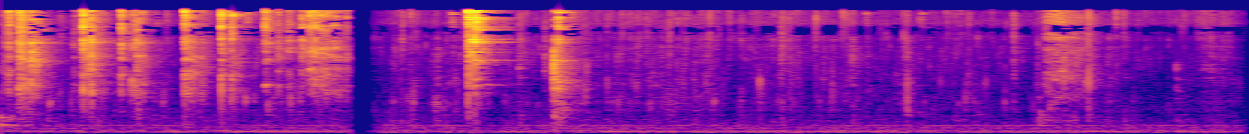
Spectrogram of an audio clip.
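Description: Metal spoon clinking and scraping against a glass bowl and a steel pan as soaked masala is emptied into thick dal, then a steel ladle knocking and stirring in the pan. The clinks come thick and fast in the first two seconds, with a couple of sharp knocks a second or so later and softer stirring after that.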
